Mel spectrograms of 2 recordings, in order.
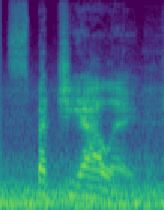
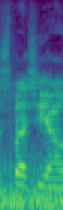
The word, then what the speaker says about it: Speciale: So it is the Ferrari 458 Speciale. Yes. Let's just call it the freaking Special, just to see how pissed off Ferrari gets. Oh, is that the 458 Special? The 458 Special. I call it the Speciale.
